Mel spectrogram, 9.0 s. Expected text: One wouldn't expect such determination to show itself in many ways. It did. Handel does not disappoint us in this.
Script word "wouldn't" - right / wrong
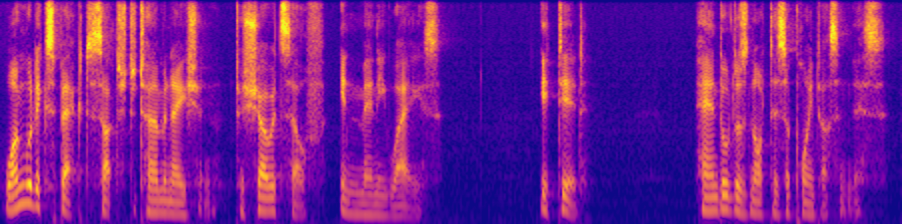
wrong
